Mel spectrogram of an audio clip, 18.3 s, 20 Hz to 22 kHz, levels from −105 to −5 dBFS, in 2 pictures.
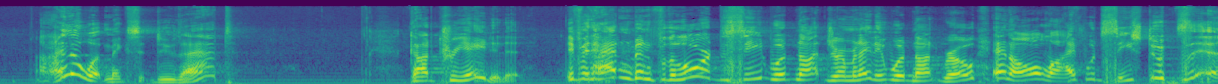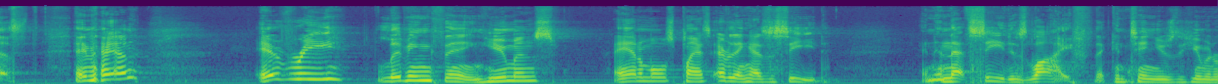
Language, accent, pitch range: English, American, 115-190 Hz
